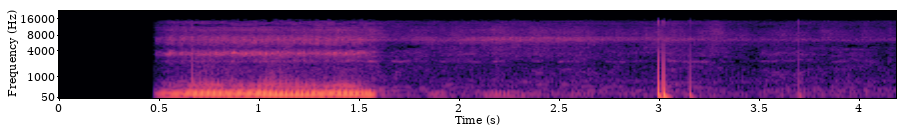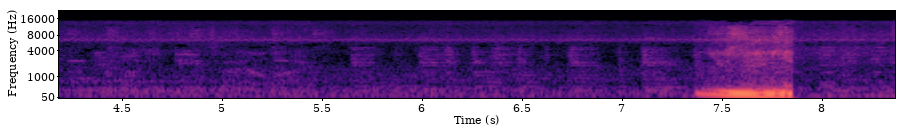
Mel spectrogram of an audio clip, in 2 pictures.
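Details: Sleeping Shar Pei/Pit mix dog: two loud, low, rattling snores several seconds apart, with a faint click between; snoring during sleep.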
